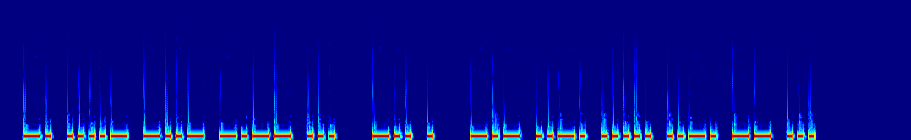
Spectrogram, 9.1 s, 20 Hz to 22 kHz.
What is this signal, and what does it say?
Morse code, heard as a keyed tone, about 22 wpm, 700 Hz. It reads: N4XYS DE KF5FMS
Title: USA Callsign DE Callsign 22wpm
